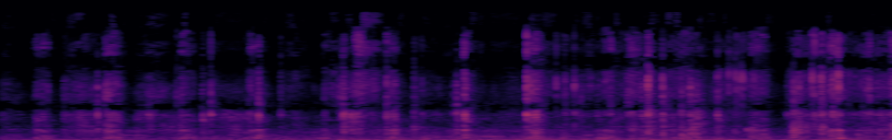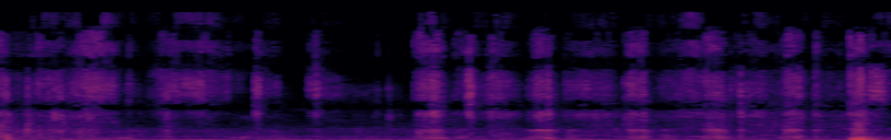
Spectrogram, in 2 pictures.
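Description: Scissors cutting out the neckline of blouse fabric, a steady run of close, soft snipping and rasping strokes repeating across the whole stretch, moderately quiet with no talk.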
